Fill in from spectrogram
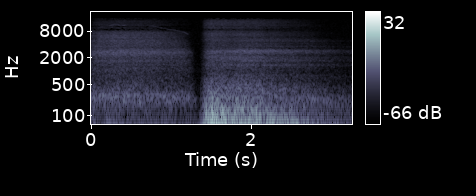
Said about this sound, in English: We can be grateful for this deep breath that we're taking.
